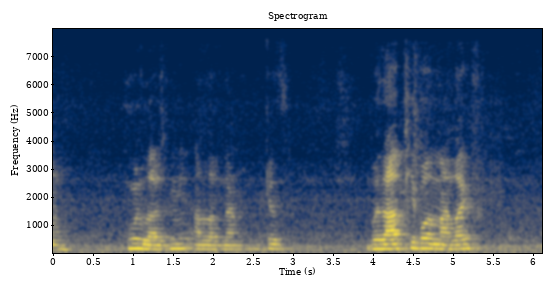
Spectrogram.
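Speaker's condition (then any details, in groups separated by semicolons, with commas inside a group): Traumatic brain injury; walking now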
